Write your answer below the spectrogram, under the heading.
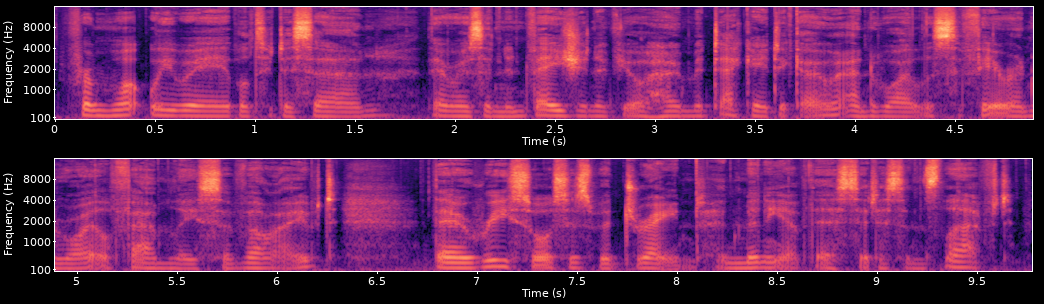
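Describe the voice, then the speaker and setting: Woman as young warrior princess, low creaky voice, formal and measured, guarded, fantasy audio drama, noticeable background ambience. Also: fairly even intonation, mellow, slight background noise. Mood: calm, probing. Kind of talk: audio roleplay fantasy acting, addressing listener.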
